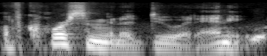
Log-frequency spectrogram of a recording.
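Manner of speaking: easygoing, relaxed, light playful energy. Showing again how to say the inner line: relaxed, playful energy. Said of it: "almost like a playful energy".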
